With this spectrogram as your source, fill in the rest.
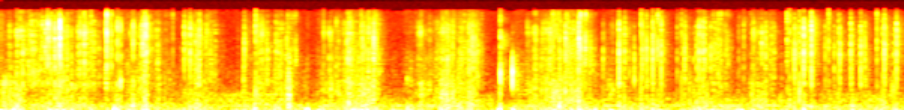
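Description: Long acrylic nails tap and scratch the textured shell of a hollow, round, head-sized plastic moon lamp with a galaxy print, held in both hands. The result is a dense, continuous run of quick, dry, crinkly scratches and clicks with bright, hissy edges and no ring after each touch.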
